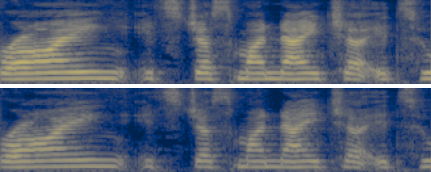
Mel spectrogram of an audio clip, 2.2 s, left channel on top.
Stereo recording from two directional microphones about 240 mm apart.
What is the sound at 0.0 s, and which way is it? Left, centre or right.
Speech, centre.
